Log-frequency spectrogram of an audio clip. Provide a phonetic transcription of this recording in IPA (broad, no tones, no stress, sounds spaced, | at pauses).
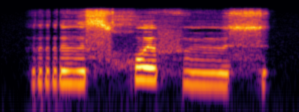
r ɨ s χʷ e f ʉ s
